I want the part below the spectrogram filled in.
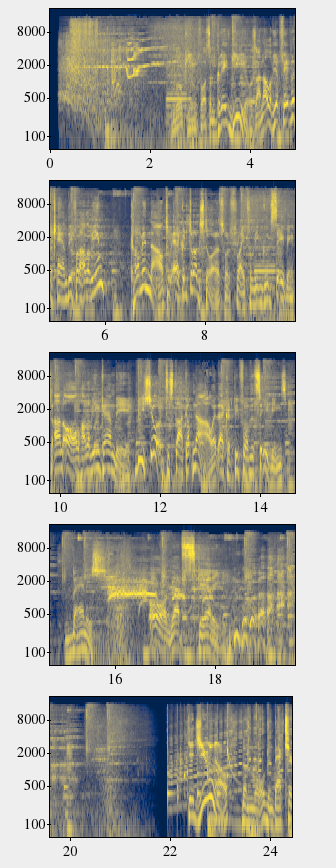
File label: Character Animation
